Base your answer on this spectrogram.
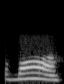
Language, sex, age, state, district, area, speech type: Nepali, female, 60+, Assam, Sonitpur, rural, conversation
